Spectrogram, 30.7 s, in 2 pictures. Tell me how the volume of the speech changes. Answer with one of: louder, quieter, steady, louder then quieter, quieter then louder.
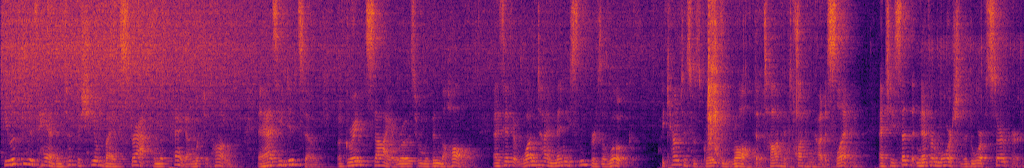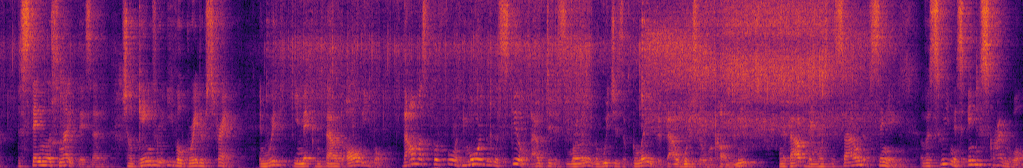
steady.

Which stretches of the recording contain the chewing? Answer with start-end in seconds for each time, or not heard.
10.6-12.1, 15.9-17.3.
